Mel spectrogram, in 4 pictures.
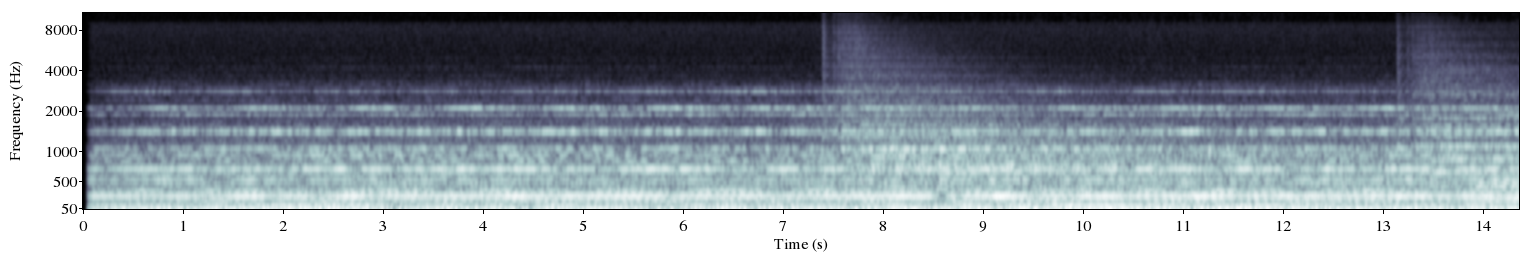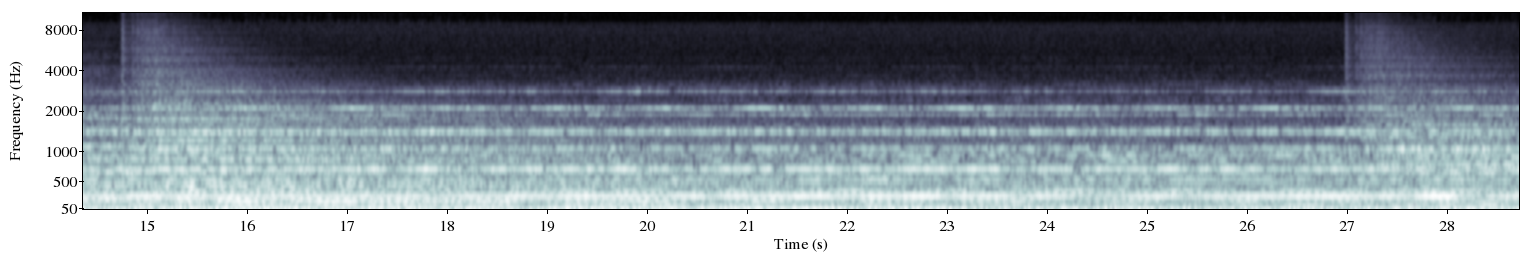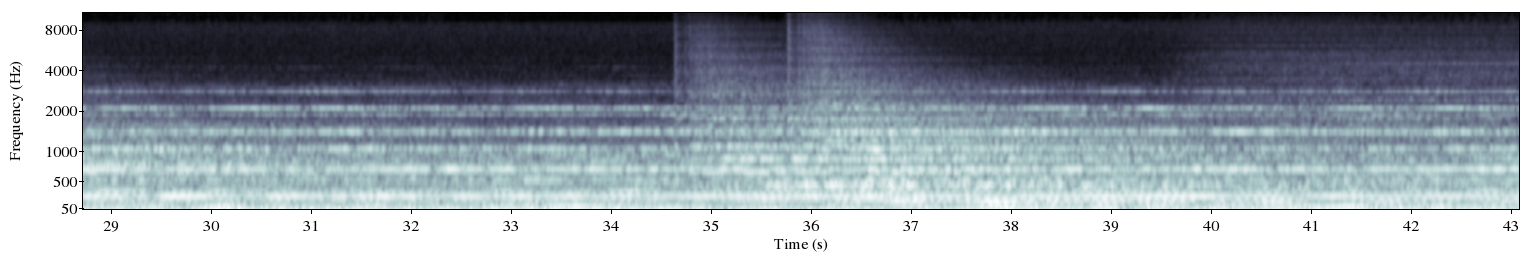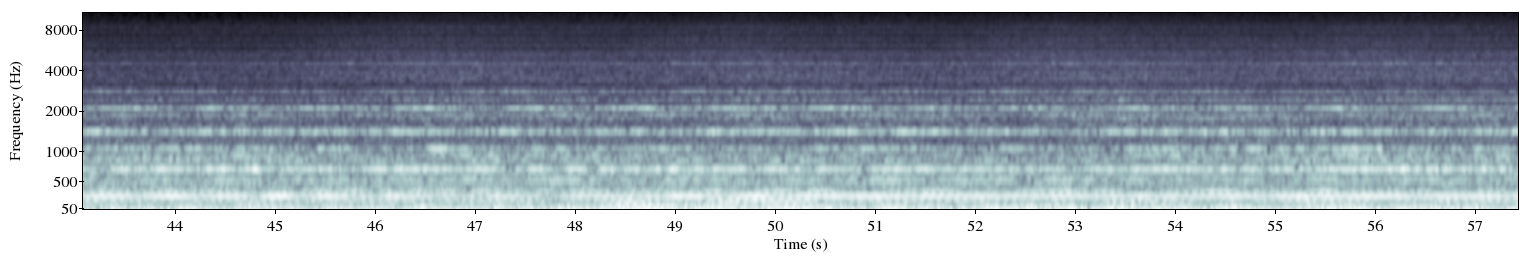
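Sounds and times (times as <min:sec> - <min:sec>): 
mysterious ambient floating space chords: 0:00.1 - 0:57.4.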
